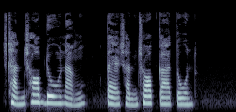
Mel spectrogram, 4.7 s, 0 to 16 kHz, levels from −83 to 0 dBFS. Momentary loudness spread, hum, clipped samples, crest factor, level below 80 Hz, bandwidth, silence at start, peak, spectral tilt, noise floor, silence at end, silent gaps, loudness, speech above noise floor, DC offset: 12 LU; none; under 0.1%; 18 dB; -70 dBFS; 11.5 kHz; 0.1 s; -4 dBFS; -5.5 dB/octave; -63 dBFS; 0.85 s; none; -21 LUFS; 43 dB; under 0.1%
